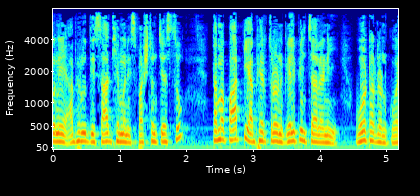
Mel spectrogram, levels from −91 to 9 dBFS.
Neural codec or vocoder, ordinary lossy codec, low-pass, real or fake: none; none; 7.2 kHz; real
